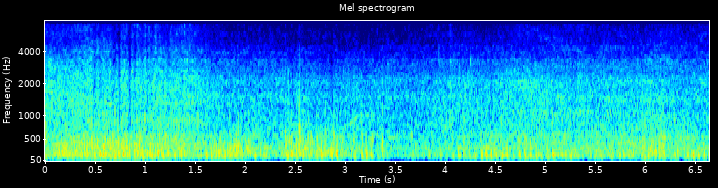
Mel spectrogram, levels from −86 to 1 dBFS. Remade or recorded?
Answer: recorded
